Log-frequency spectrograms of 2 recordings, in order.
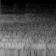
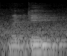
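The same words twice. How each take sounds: First: The word is said without the D sound. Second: The word is said with a D sound. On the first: This is not how the Spirit Lake people say it. "they don't say Medi" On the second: This is how the Dakota people say it. "they say Medi, with a D dialect"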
